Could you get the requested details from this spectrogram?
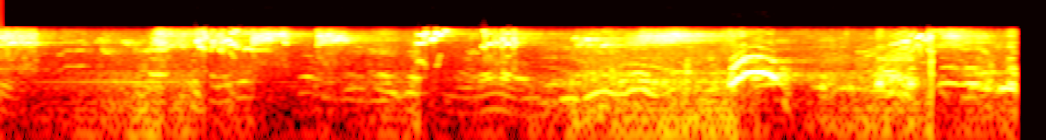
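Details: Green-naped lorikeets in the walk-through Lorikeet Landing exhibit at San Diego Wild Animal Park, where visitors feed them, keep up shrill, screechy chatter with rising and falling squeals over murmuring human voices.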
